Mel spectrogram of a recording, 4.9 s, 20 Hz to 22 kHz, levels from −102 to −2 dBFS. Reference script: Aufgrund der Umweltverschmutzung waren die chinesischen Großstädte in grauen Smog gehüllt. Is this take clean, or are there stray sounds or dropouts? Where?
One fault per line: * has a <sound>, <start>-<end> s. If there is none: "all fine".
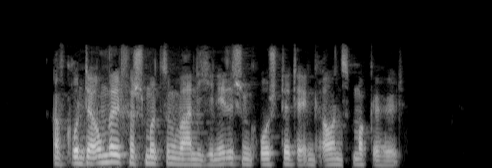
all fine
